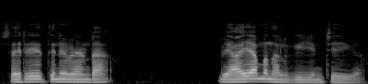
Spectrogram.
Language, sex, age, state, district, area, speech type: Malayalam, female, 18-30, Kerala, Wayanad, rural, spontaneous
